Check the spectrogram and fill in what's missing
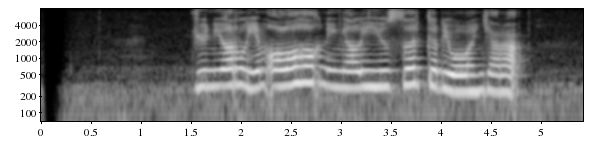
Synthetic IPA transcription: d͡ʒuniɔrlimʔɔlɔɦɔk̚niŋalijusərkərdiwawaɲt͡ʃaɾa̰

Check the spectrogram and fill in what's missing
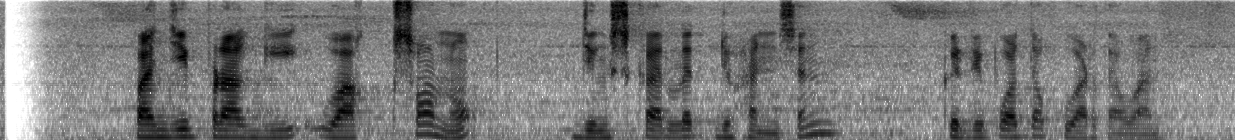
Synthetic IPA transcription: paɲd͡ʒipɾaɡiwak̚sɔnɔʔ | d͡ʒɨŋskarlɛt̪̚d͡ʒɔɦansən | kɨrdipɔt̪ɔkuwart̪awan

